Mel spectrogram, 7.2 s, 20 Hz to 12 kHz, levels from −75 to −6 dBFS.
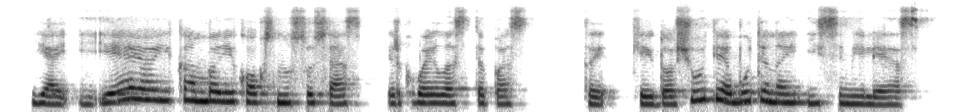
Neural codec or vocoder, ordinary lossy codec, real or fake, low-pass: none; Opus, 16 kbps; real; 10.8 kHz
